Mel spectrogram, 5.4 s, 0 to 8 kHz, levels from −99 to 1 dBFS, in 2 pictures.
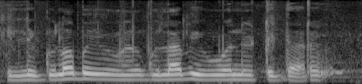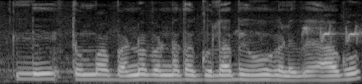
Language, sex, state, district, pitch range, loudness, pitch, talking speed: Kannada, male, Karnataka, Chamarajanagar, 165-180 Hz, -33 LUFS, 170 Hz, 145 wpm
